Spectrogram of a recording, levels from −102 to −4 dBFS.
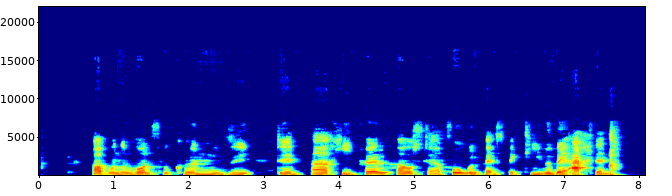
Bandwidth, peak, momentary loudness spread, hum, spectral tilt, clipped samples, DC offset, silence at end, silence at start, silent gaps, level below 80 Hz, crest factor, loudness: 7 kHz; -2 dBFS; 11 LU; none; -7.5 dB/octave; under 0.1%; under 0.1%; 0.3 s; 0.7 s; 3.12-3.17 s, 3.56-3.62 s; -60 dBFS; 24 dB; -25 LUFS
